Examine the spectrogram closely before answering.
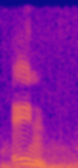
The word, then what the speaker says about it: één: Echo November, in Dutch pronounced één, means one or a.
